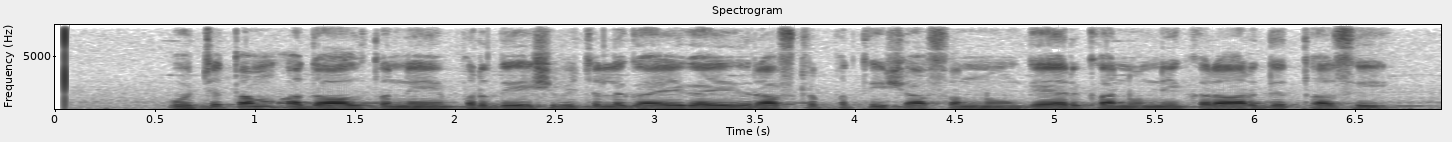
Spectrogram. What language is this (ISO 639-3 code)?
pan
